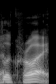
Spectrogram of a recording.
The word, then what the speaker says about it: LaCroix: It is LaCroix. – It's LaCroix. – Because it's rhymes with enjoy.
